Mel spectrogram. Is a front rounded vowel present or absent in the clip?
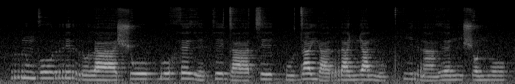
absent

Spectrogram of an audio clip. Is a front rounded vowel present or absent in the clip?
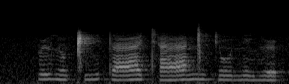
present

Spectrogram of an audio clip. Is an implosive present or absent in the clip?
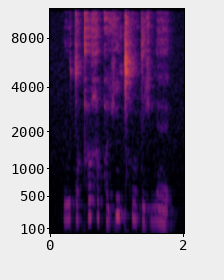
absent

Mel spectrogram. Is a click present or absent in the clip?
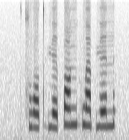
absent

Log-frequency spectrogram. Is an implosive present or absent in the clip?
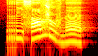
absent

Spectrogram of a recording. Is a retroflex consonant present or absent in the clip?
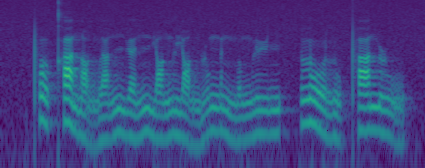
present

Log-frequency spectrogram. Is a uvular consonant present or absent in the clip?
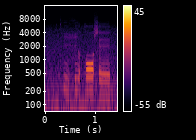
absent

